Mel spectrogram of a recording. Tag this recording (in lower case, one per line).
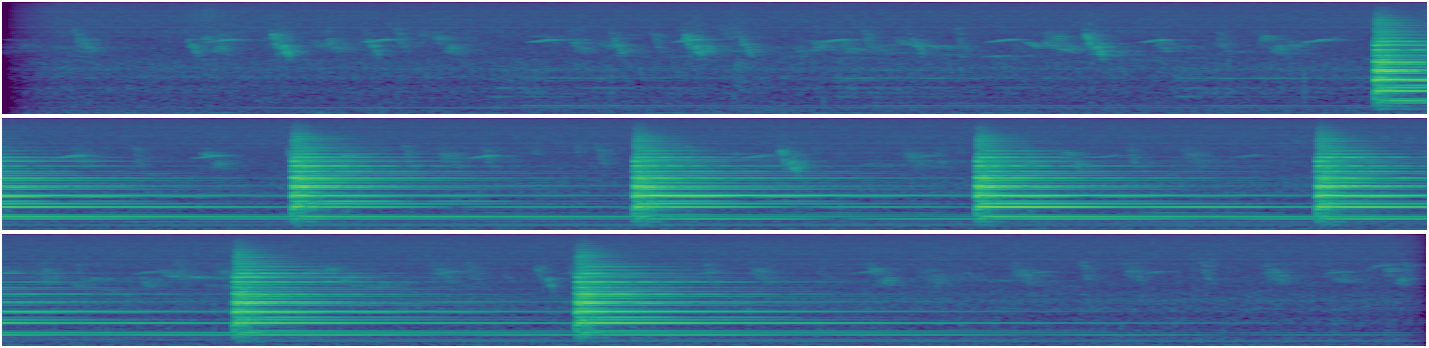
bell
church bell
